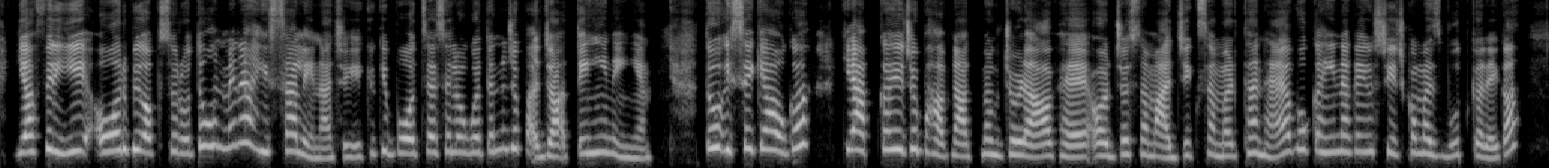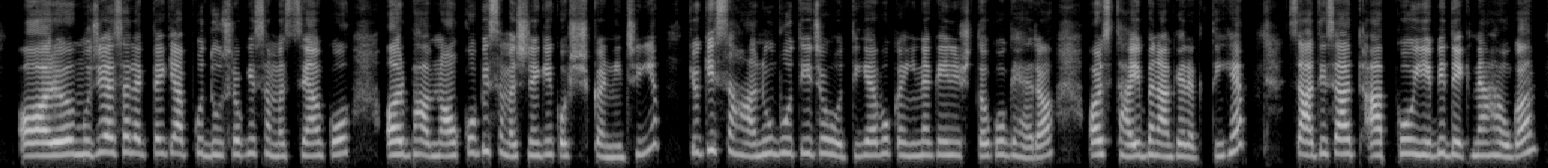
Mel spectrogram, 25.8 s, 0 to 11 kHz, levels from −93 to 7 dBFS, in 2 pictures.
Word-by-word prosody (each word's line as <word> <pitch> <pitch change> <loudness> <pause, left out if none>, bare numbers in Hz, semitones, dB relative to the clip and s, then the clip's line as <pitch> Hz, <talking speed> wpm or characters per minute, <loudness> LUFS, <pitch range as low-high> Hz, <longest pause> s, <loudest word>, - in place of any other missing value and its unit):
या 315 +1 +7
फिर 370 -2 +5
ये 315 +2 +5
और 320 +5 +1
भी 370 - +4
अवसर 310 +1 +1
होते 285 +7 -3
हैं, 440 - +2
उनमें 415 0 -3
ना - - +5
हिस्सा 330 +1 +1
लेना 210 -10 -1
चाहिए 225 +1 -6
क्योंकि 285 +7 -6
बहुत 290 -1 0
से 320 - -1
ऐसे 320 +1 -4
लोग 310 -1 -4
होते 310 +1 -3
हैं 330 - -6
ना - - -7
जो 390 - 0
प 220 - +1
जाते 230 +3 +1
ही 305 +1 -1
नहीं 220 -8 -4
हैं। 190 - -4 0.5
तो 400 +1 +3
इससे 365 +3 +3
क्या 375 +1 +2
होगा 355 +4 +1 0.4
कि 370 - -1
आपका 360 +1 +4
ये 370 0 +4
जो 380 +1 +1
भावनात्मक 260 -1 -1
जुड़ाव 245 -3 +3
है 225 0 +4
और 250 +2 0
जो 275 +5 -1
सामाजिक 245 -4 -1
समर्थन 260 +2 -2
है, 235 +7 +2
वो 370 +2 -6
कहीं 320 -1 -1
न 325 - +2
कहीं 325 0 -3
उस 325 - -5
चीज़ 295 -5 -1
को 310 - -3
मजबूत 255 -3 -5
करेगा 215 -4 -1 0.5
और 255 0 +7 0.2
मुझे 280 +2 -2
ऐसा 310 +1 +1
लगता 290 -2 -1
है 290 - -1
कि 295 - 0
आपको 285 +1 -1
दूसरों 265 +2 -4
की 290 +2 -4
समस्याओं 250 -2 -1
को 280 +3 0 0.3
और 270 +1 +5
भावनाओं 250 -2 0
को 305 - -4
भी 330 +2 -3
समझने 255 -4 0
की 270 +2 -1
कोशिश 250 -2 -3
करनी 220 -3 -3
चाहिए 275 - -5 0.3
क्योंकि 310 +3 +2
सहानुभूति 290 0 -2
जो 290 +1 -4
होती 245 -2 -5
है 255 - +2
वो 285 +2 -5
कहीं 245 -1 -4
न 260 +1 0
कहीं 265 0 -1
रिश्तों 250 -1 -3
को 270 +2 -5
गहरा 235 -1 -2 0.3
और 265 +1 +5
स्थायी 250 -3 +3
बना 250 -2 +3
के 240 - +2
रखती 225 +2 -9
है। 355 - +5 0.4
साथ 270 -2 +4
ही 285 - -2
साथ 285 0 +5 0.2
आपको 260 +3 +2
ये 265 -2 +4
भी 295 +4 0
देखना 255 -1 +2
होगा 245 +4 +1
275 Hz, 230 wpm, -23 LUFS, 245-310 Hz, 0.5 s, या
